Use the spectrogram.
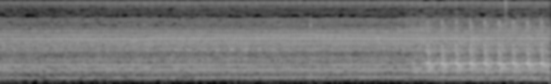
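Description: A lathe tool just touching a spinning metal ring and starting to throw chips, a steady machine hum with rapid rhythmic ticking cuts growing louder in the last second.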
